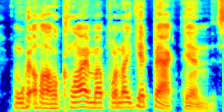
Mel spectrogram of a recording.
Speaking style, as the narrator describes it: said the boy with a laugh

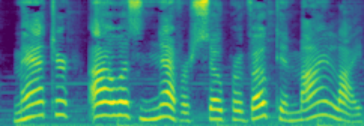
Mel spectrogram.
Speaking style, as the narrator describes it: cried Mrs

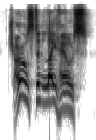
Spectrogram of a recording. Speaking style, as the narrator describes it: Crockston ... he cried

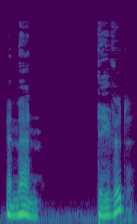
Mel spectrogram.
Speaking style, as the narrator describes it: I breathed aloud

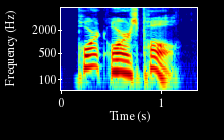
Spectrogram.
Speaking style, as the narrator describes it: The boat's coxswain shouted

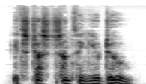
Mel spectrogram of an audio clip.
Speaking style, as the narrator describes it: whispered

